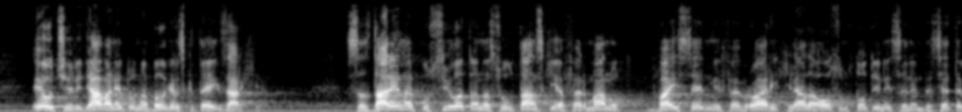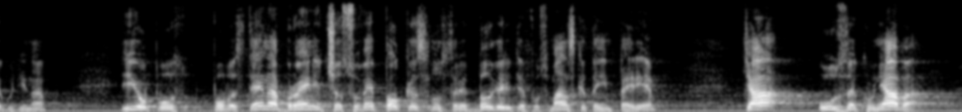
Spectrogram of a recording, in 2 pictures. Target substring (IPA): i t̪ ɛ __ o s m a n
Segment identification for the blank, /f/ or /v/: f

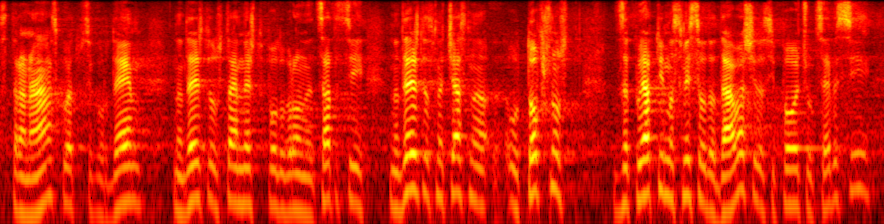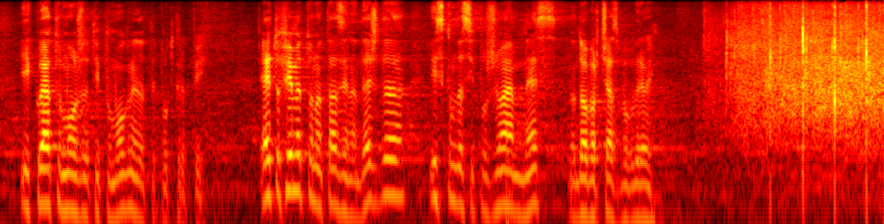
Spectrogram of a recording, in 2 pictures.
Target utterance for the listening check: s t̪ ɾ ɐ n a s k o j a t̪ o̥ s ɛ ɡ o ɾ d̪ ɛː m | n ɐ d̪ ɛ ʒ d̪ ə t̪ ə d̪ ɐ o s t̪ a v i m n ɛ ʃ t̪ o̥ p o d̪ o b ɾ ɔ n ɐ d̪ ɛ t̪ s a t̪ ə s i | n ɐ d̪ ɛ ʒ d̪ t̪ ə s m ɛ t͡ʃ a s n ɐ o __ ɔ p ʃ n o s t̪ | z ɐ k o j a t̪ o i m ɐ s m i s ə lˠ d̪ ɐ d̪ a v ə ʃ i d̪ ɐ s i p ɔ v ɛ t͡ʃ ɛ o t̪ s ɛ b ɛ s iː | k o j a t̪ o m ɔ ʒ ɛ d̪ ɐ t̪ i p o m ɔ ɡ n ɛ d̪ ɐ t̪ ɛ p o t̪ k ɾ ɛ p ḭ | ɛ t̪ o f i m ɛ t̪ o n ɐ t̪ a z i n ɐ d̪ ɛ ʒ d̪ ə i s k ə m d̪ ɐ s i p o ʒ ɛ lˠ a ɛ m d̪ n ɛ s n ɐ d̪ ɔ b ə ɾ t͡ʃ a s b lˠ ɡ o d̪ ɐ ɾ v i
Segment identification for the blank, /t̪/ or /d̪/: t̪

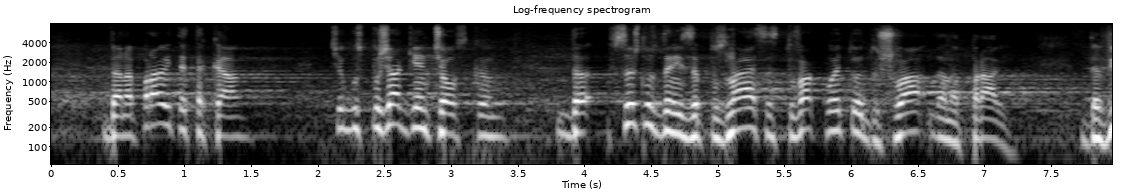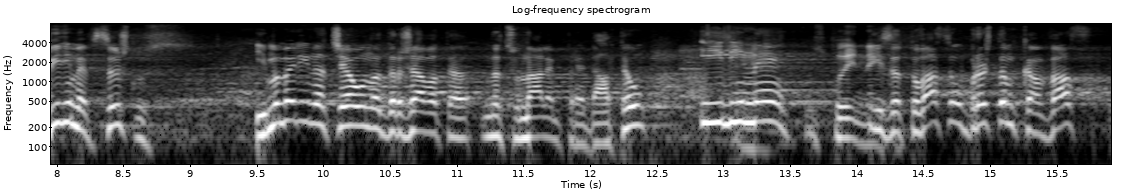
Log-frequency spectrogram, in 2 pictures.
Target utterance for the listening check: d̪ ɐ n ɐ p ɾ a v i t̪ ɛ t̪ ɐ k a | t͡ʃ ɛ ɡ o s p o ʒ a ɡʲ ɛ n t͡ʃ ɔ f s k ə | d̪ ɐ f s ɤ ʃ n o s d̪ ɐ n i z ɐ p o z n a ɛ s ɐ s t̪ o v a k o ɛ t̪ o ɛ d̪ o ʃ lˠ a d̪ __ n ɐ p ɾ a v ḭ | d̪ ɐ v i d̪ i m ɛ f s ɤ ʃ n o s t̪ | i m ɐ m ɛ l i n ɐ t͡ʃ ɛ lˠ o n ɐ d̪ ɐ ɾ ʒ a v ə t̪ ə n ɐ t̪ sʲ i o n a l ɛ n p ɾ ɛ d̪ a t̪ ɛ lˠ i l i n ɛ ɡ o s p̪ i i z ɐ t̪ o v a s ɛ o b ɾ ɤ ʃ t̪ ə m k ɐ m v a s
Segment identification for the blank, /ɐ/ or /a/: ɐ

